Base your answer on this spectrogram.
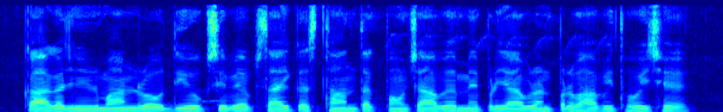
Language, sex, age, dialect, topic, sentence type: Maithili, male, 18-24, Angika, agriculture, statement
